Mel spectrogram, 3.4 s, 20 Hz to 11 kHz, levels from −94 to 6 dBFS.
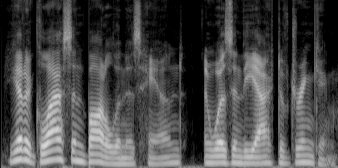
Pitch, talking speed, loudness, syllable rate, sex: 135 Hz, 285 wpm, -19 LUFS, 5.8 syllables/s, male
